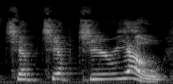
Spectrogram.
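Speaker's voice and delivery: high, chirpy cheerio; hammed-up jolly friend; mock British cheer. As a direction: toot it like a posh Brit. Friend's bubble in comic.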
